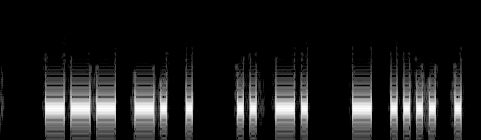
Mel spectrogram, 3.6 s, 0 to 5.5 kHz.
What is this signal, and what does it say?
Morse code, heard as a keyed tone, about 25 wpm, 600 Hz. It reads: ONE IN THE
